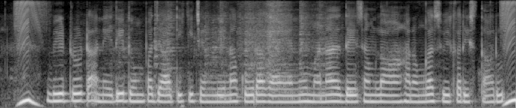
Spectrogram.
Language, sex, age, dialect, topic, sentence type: Telugu, male, 36-40, Central/Coastal, agriculture, statement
